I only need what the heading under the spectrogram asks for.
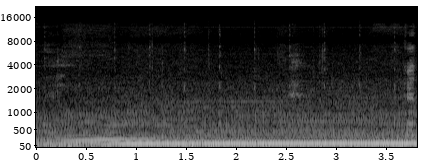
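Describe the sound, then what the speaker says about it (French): A 2021 Toyota Yaris Hybrid petrol engine at full throttle, a loud steady drone that climbs in pitch from inside the car, with a brief voice in the background. "le moteur essence vient de déclencher. Du coup, un petit pied au plancher."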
